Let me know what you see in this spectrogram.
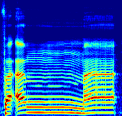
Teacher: میم مشدد ہے، یہاں پر ہم نے غنہ کرنا ہے، ٹھیک ہے، ناک میں آواز جانی چاہیے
